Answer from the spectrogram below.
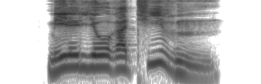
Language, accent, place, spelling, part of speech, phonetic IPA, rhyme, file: German, Germany, Berlin, meliorativem, adjective, [meli̯oʁaˈtiːvm̩], -iːvm̩, De-meliorativem.ogg
- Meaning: strong dative masculine/neuter singular of meliorativ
